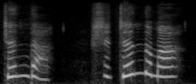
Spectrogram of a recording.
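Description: A woman voicing an eager young boy who calls out loudly in a children's storybook. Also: very high-pitched, unhurried, dry recording, voice pushed up. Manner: shouting eagerly.

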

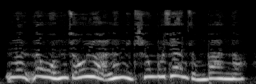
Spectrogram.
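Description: A woman's voice: sits high, fast talker, warm tone, no room sound, far from the mic, lightly acted. A woman doing frightened pleading monks. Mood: worried pleading. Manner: pleading, worried.

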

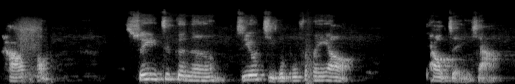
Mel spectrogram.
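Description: A Mandarin-speaking woman with a low voice gives a one-on-one English pronunciation lesson. She corrects gently and models each word slowly and clearly. A faint hiss of noise sits under her voice. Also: low-quality recording. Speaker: English teacher.

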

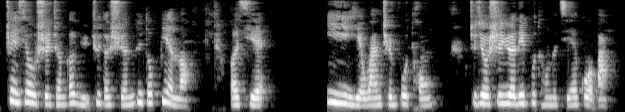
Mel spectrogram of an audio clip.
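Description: A woman narrating a first-person memoir in a steady, even reading voice. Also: medium pitch, moderate pace.

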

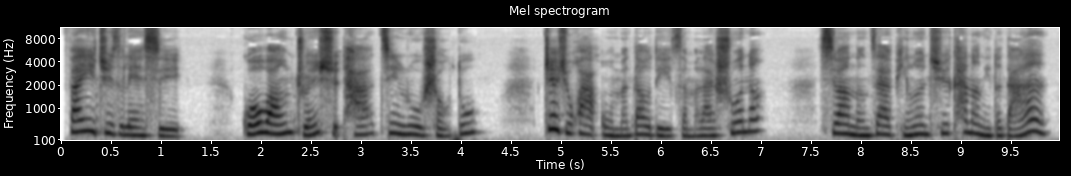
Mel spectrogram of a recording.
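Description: This English vocabulary lesson comes from a woman with a fairly high voice whose first language is Chinese; she spells out words patiently and leads unhurried read-alongs. The studio-quality audio carries no room sound.

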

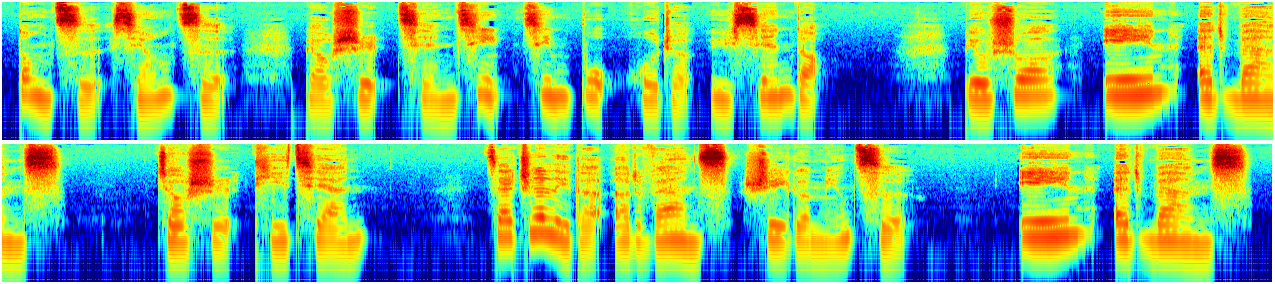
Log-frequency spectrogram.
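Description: Woman, native Chinese speaker, English vocabulary teacher, scripted lesson, spells words letter by letter, very slow pace, dry close sound. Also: fairly high pitch, darkish tone, husky, no echo. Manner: spells words letter by letter and reads example sentences slowly.

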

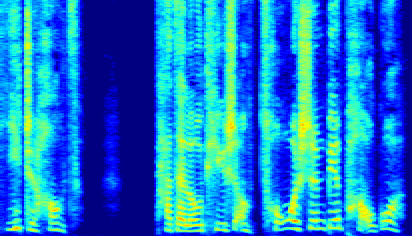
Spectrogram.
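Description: A woman storyteller plays a frightened old father whose voice trembles as he speaks. Her tone sits a little high for the part. The sound is dry and close to the mic. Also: a little slow, darkish tone, no echo. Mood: shaken. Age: older. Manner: shaky, trembling voice.

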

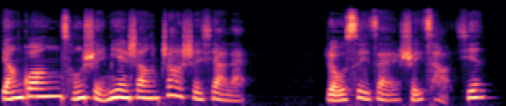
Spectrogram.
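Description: Slow, expressive woman reading a children's story. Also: a little high. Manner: gentle and expressive.

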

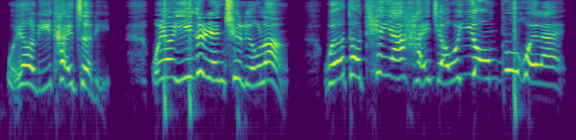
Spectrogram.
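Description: Woman voicing a shrill, hysterical young woman. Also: moderate pace, no echo. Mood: screaming. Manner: shrill, screaming, frantic. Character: distraught adult daughter, hysterical in hospital.

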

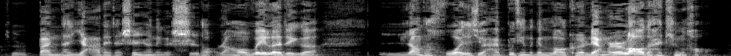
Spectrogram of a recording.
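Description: A man with a slightly husky, mid-pitched voice lecturing informally on ancient texts. He talks in a relaxed, conversational way and keeps turning to his listeners with little tag questions. When he quotes a classical passage, he slows to a measured reading pace. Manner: chatty, often adds tag questions for listeners; slows down to read classical text aloud. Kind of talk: casual explanatory lecture.

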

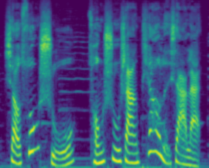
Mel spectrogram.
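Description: A woman narrating a children's story in a gentle, sing-song storybook manner. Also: mid-range voice, huge pitch swings, slow pace, faint music behind.

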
